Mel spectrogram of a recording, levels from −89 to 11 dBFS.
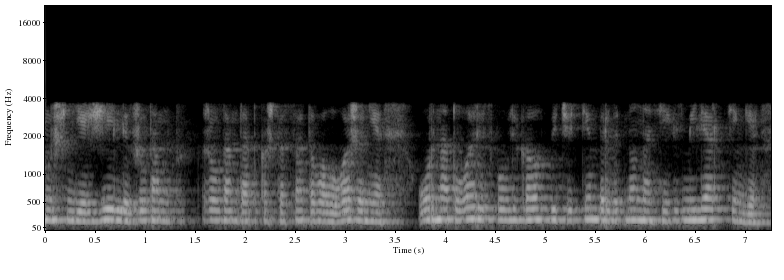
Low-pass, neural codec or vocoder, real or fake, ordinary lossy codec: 3.6 kHz; none; real; none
